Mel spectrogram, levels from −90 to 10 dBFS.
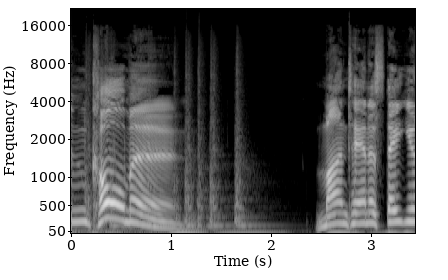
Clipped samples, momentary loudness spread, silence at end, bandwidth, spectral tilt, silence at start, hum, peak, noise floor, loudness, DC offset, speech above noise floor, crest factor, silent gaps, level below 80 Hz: under 0.1%; 11 LU; 0 s; 15 kHz; -4 dB/octave; 0 s; none; 0 dBFS; -54 dBFS; -15 LUFS; under 0.1%; 40 dB; 16 dB; none; -50 dBFS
